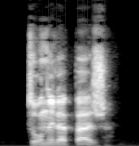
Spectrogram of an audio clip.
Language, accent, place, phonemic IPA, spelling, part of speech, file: French, France, Lyon, /tuʁ.ne la paʒ/, tourner la page, verb, LL-Q150 (fra)-tourner la page.wav
- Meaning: to turn the page, to move on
